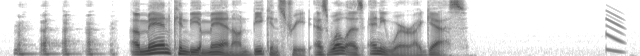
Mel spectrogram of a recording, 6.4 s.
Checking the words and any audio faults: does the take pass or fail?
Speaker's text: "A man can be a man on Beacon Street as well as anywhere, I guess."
fail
